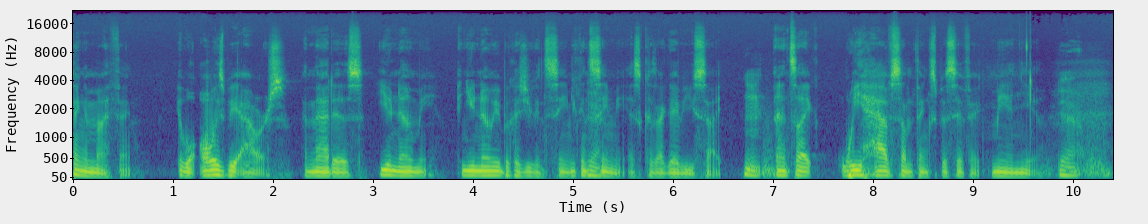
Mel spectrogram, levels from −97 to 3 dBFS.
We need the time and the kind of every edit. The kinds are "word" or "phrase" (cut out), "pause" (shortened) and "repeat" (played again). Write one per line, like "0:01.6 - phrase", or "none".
0:03.0 - pause
0:03.7 - pause
0:05.0 - phrase
0:06.6 - pause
